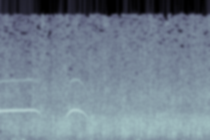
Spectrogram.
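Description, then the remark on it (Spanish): A recorded applause sound effect played on air by a host: a burst of crowd applause plays steadily throughout, dense clapping at a consistent loud level, with a couple of brief high whistles near the start. “fíjate que me merezco mis aplausos. Yo por aquí los tengo. Ahí está.”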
